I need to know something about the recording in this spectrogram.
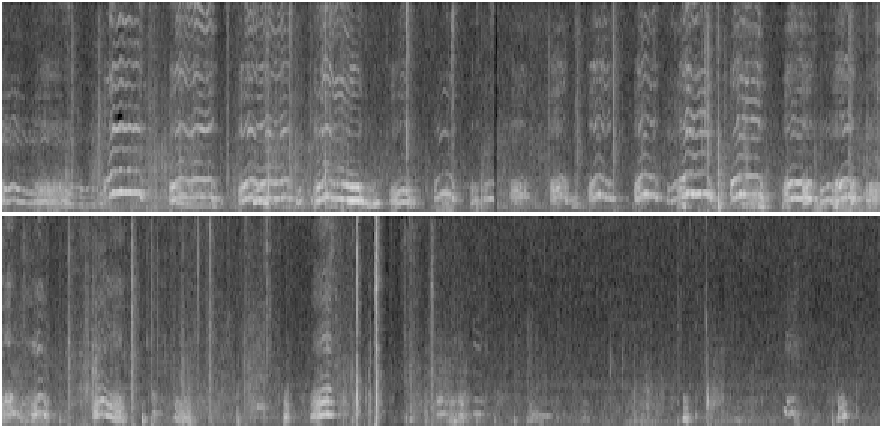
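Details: Several Parson Russell Terrier puppies, four weeks old, whimper in a busy overlapping chorus of thin wavering squeaks, loudest early on, with a sharp click near the end as the cries thin out to scattered peeps.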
